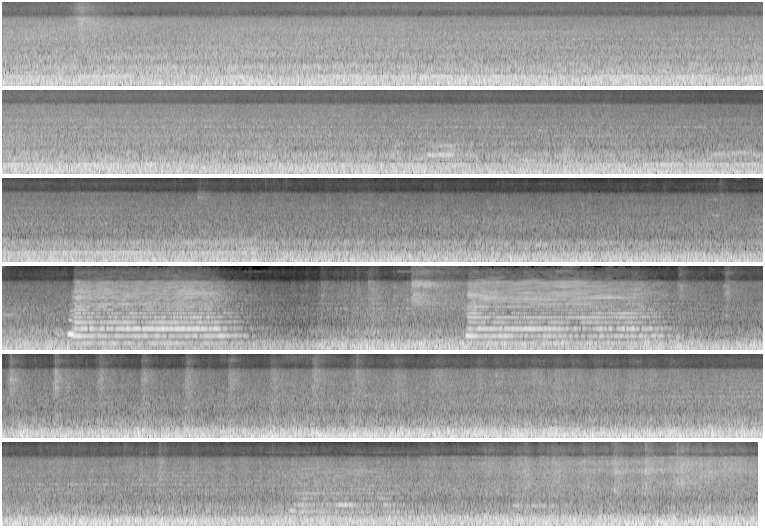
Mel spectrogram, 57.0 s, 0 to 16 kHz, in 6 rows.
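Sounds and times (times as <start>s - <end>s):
train wheels rumbling on rail: 0.0s - 57.0s
train horn blasts: 14.6s - 15.6s, 29.3s - 31.8s, 34.3s - 37.1s, 51.1s - 52.8s, 53.9s - 54.6s.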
